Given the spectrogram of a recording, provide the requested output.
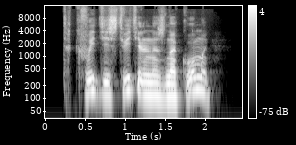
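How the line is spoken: Realizing, with a sigh. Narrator (Russian): наконец-то поняла Галя и почему-то вздохнула

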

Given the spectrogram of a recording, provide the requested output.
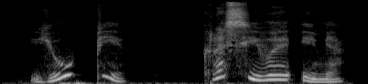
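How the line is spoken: Quiet reply. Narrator (Russian): тихо отозвалась рапида

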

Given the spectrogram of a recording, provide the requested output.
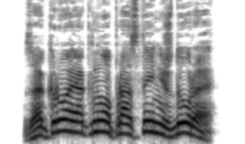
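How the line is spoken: Shouting man. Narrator (Russian): крикнулся тот же мужик

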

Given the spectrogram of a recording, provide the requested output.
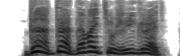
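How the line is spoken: Joyful shout. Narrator (Russian): радостно крикнула Капелька

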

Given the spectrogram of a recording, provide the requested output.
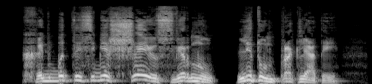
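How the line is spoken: Coachman barking. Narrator (Russian): рявкнул ему вслед возница

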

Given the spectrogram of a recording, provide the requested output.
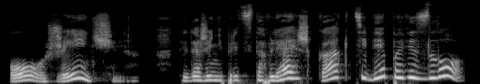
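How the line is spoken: Grandiose exclamation. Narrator (Russian): С пафосом воскликнула Света

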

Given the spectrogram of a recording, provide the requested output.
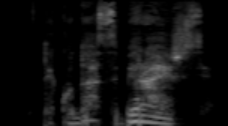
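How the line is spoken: Whispered question. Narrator (Russian): почему-то шепотом спросила она

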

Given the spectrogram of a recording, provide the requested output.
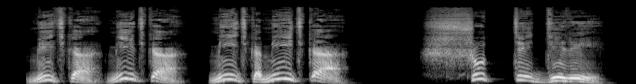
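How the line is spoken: Shout ending in shriek. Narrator (Russian): Крик закончился визгом

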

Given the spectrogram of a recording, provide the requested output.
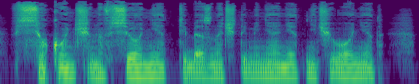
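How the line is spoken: Muffled mumble. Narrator (Russian): Он припал губами к ее пальцам, забормотал

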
